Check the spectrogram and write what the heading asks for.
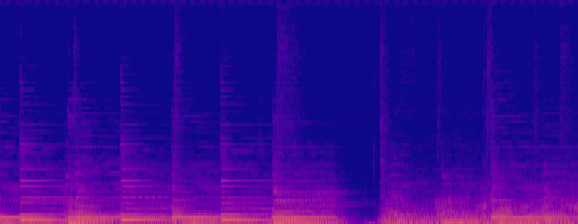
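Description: Instrumental music led by piano, played as a series of sustained notes, with a brief break about two and a half seconds in before it picks up again.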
